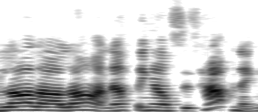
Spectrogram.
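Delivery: ordinary talk, nothing marked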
